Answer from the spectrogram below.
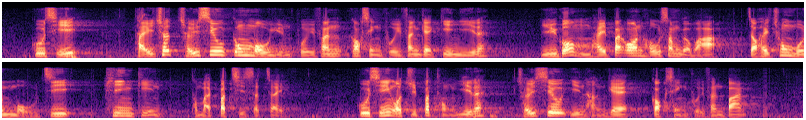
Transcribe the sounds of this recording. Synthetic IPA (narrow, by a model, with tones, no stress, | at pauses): kuː˧t͡sʰiː˨˥ | t̪ʰɐ˨˩jt͡ʃʰɵ˥t̚t͡ʃʰɵ˨˥ɥsiː˥wkʊ˥ŋmo˨wjyː˨˩npʰuː˨˩jfɐ˧nkɔː˧k̚t͡sʰɪ˨˩ŋpʰuː˨˩jfɐ˧nkɛː˧kiː˧njiː˨˧lɛː˥ | jyː˨˩kʷwɔː˨˥m̩˨˩hɐ˨jpɐ˥t̚ʔɔː˥nɦo˨˥wsɐ˥mkɛː˧wa̰ː˨˥ | t͡sɐ˨wɦɐ˨jt͡sʰʊ˥ŋmuː˨˧nmo˨˩wt͡siː˥pʰiː˥nkiː˧n | t̪ʰʊ˨˩ŋmaː˨˩jpɐ˥t̚t͡sʰiː˧t̚sɐ˨t̚t͡sɐ˧j | kuː˧t͡sʰiː˨˥ŋɔː˨˧t͡ʃyː˨t̚pɐ˥t̪ʰʊ˨˩ŋjiː˧lɛː˥t͡ʃʰɵ˨˥ɥsiː˥wjiː˨nhɐ˨˩ŋkɛː˧kɔː˧k̚t͡sʰɪ˨˩ŋpʰuː˨˩jfɐ˧npaː˥n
